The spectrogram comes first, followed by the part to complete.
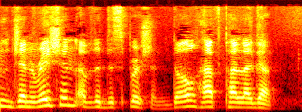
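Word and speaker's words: דור הפלגה: Dor hapalaga. The Ashkenazim pronounce this as Dor haflaga.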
